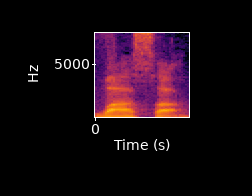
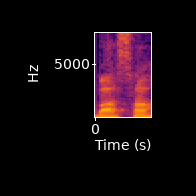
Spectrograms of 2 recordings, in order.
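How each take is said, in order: First: The word begins with a sound between b and v. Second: The word begins with a plain hard b sound. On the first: The speaker calls it right. "এটা ব আর ভয়ের মাঝখানে" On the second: The speaker calls it wrong. "বাসা হবে না"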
